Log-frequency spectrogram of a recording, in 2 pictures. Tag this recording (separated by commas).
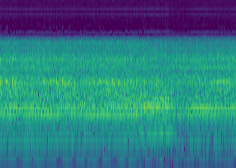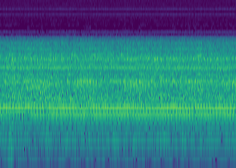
Power tool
